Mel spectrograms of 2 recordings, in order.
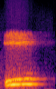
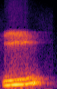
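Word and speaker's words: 이: de consonante de acuerdo Entonces circulito más I se lee I se lee simplemente I el circulito es mudo no se pronuncia Y esto es una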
